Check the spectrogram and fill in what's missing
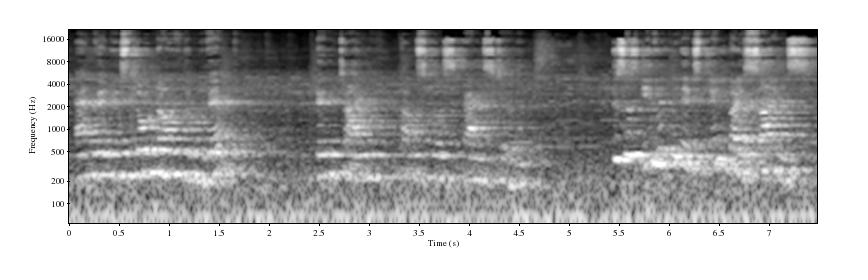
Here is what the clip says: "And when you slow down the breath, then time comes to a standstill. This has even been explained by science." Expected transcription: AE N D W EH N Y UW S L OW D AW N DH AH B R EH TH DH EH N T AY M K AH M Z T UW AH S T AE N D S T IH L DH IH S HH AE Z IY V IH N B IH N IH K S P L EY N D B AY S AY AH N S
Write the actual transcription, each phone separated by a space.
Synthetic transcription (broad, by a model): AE N D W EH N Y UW S L OW D AW N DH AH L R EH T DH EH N T AY M K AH M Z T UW AH S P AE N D S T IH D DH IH S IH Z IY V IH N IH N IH K S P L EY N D B AY S AY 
